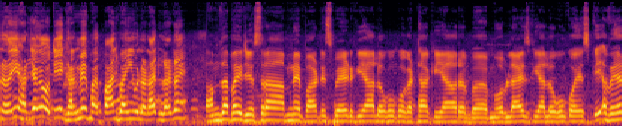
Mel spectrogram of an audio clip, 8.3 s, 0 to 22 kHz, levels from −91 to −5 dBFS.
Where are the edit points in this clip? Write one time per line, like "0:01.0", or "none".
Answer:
0:02.8

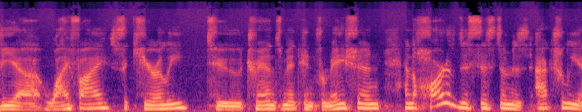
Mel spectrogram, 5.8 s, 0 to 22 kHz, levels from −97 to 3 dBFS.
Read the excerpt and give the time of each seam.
none

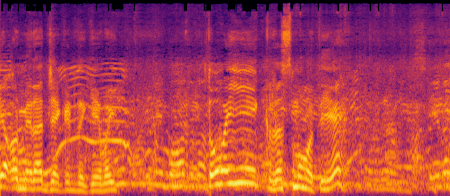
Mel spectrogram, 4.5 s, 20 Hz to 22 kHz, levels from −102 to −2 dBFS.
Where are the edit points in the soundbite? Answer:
0:01.6

